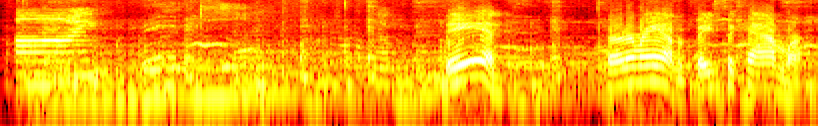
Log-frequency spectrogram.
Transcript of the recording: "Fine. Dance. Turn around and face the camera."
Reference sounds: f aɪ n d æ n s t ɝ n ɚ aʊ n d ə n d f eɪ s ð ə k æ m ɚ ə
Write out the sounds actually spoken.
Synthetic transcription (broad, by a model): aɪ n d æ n t ɝ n ɚ aʊ n d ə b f eɪ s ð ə k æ m ɚ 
